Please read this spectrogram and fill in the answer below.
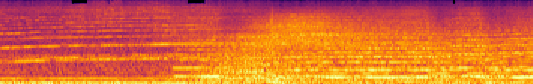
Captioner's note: sirens wailing; orchestra music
